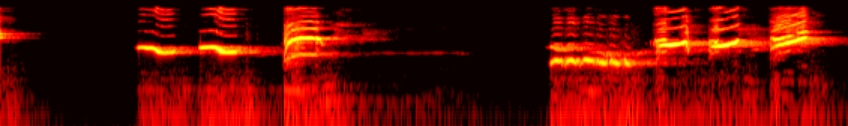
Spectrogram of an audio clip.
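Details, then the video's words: A breeding-condition female Oriental magpie-robin calls a male: two clear slurred whistles, a sharp chirp, a pause, then a low trilled note followed by rising high whistles. "Pancingan Suara KACER BETINA GACOR Birahi Mantap Untuk Memancing KACER JANTAN Agar Mau Nyaut BUNYI!!"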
